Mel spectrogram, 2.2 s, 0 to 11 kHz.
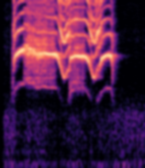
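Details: Brown-eared bulbul on a balcony, 9 February 2022, screaming after being barred from the feeder: one loud, harsh, drawn-out shriek lasting about one and a half seconds, high and steady with two brief downward dips, then quiet.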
